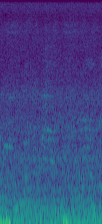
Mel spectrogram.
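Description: Footsteps thud on a hard floor nearby.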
